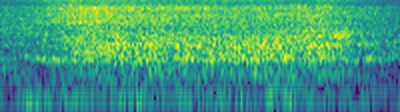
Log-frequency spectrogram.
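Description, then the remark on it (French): A steady, loud hiss of steam as plain water is poured onto rice cooking in a hot pan for risotto, sustained for about two seconds, fading slightly at the end, with no voices. “c'est le bruit de l'eau.”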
